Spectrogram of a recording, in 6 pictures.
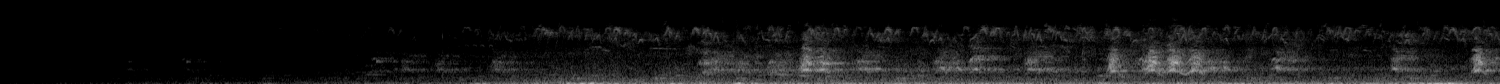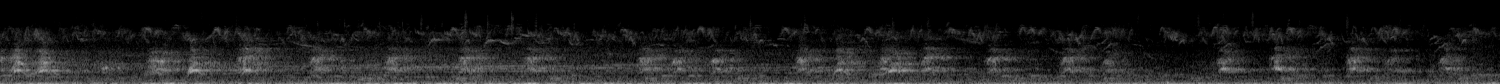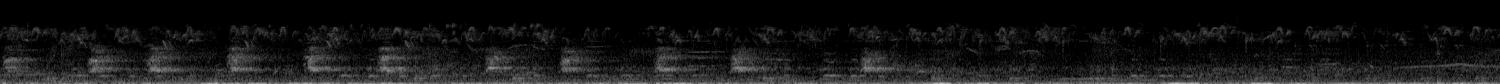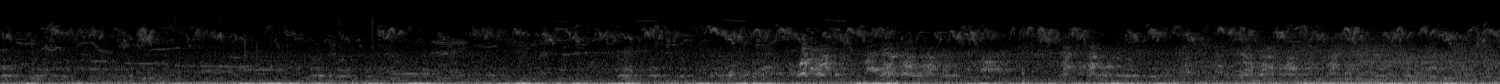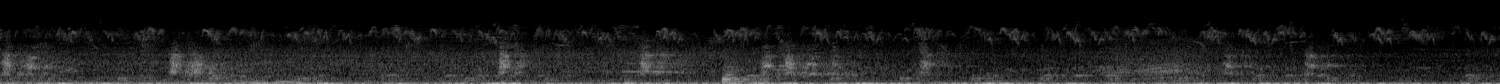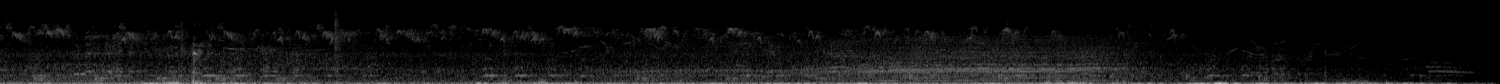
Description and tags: sound of garden in the center of village
panska, dogs, garden, birds, spring, morning, birdsong, nature, bird, ambience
